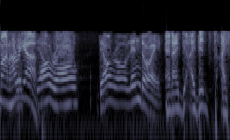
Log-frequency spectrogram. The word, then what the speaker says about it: Lindo: hard to screw up ass no the Delroy Lindy guy you said yes what is the correct pronunciation it's Delroy come on come on hurry up Delo Del Lindo and I I did I think that I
